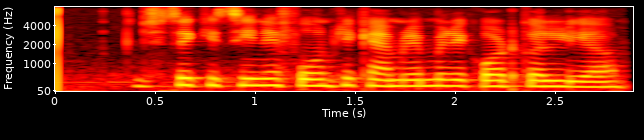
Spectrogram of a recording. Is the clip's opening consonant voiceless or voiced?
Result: voiced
